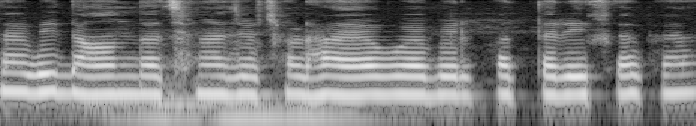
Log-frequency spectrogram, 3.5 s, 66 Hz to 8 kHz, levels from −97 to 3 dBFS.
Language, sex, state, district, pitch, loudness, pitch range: Hindi, female, Bihar, Araria, 220 Hz, -14 LUFS, 215-225 Hz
